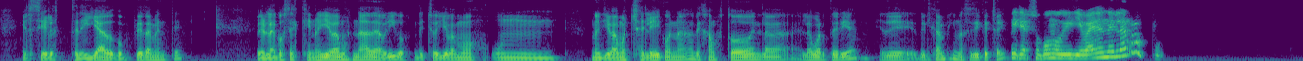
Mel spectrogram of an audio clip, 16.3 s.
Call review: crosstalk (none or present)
none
